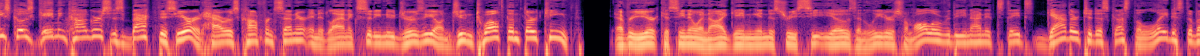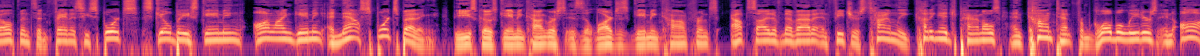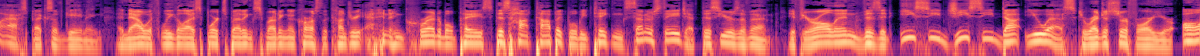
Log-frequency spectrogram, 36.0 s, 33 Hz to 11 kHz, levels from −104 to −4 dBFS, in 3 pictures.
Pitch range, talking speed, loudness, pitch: 110-175 Hz, 200 wpm, -19 LUFS, 140 Hz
